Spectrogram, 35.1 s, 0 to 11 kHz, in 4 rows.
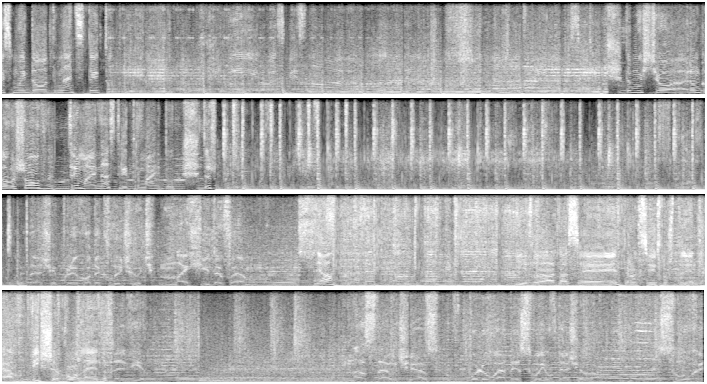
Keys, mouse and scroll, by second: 7.8 Page_Down, 17.8 Page_Down, 27.7 Page_Down.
